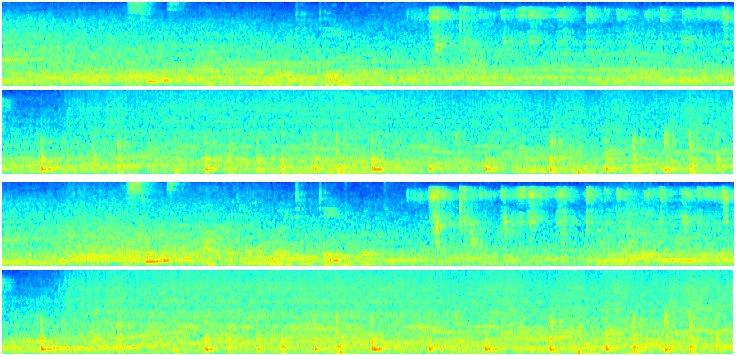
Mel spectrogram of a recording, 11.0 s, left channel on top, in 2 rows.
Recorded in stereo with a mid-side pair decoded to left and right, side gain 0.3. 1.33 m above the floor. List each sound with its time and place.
0.9 s a woman speaking: 65° right, 8 m
3.0 s scissors: 60° right, 4 m
5.6 s running footsteps: 20° right, 4.5 m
